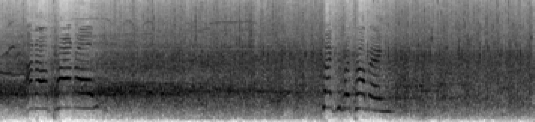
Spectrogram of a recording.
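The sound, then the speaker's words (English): Sustained audience applause for the performers of a show, stand-up comedians and actors who read: a dense, steady wash of many hands clapping at full volume, with a few shouted cheers rising briefly above it near the start and again toward the middle. “I don't have time to name everybody, but can we just have a huge round of applause for all of the incredible performers?”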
